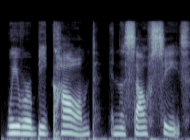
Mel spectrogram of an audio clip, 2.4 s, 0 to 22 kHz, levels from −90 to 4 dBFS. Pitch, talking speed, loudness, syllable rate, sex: 190 Hz, 175 wpm, -18 LUFS, 4.7 syllables/s, female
